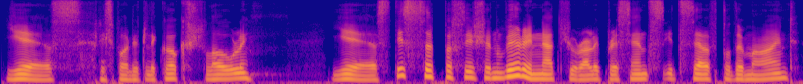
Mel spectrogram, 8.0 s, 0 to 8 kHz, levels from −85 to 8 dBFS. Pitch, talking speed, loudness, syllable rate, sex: 130 Hz, 105 wpm, -19 LUFS, 3.9 syllables/s, male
